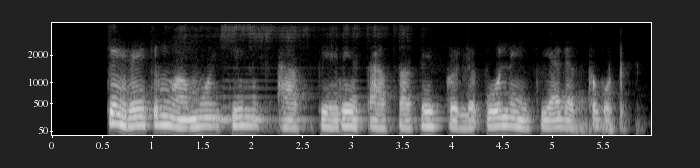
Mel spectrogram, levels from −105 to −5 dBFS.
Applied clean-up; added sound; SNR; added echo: neural mask model DeepFilterNet 3.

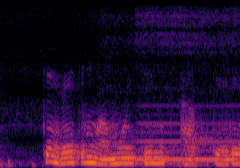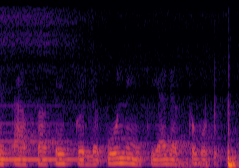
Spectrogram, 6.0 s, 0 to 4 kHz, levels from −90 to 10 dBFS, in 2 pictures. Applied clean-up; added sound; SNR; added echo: none; Wind instrument, woodwind instrument; 7 dB; reverberation time 0.5 s.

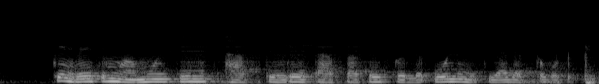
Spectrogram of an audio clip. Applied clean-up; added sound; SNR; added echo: neural separator model SepFormer DNS4.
